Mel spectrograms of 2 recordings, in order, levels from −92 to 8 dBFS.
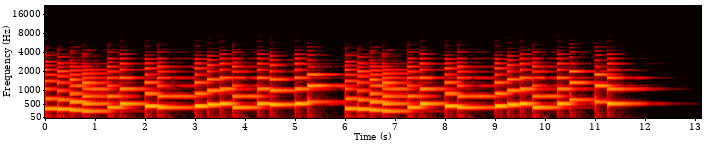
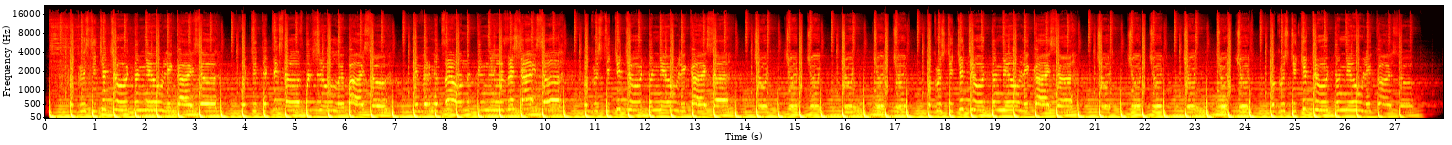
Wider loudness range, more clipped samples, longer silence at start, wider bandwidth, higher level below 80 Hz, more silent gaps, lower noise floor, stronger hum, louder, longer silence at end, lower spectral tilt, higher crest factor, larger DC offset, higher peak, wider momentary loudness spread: about the same, 1 LU vs 1 LU; neither; about the same, 0 s vs 0.1 s; second, 6 kHz vs 16.5 kHz; second, -70 dBFS vs -14 dBFS; neither; first, -80 dBFS vs -37 dBFS; neither; second, -32 LUFS vs -13 LUFS; first, 1.1 s vs 0.4 s; about the same, -6 dB/octave vs -6 dB/octave; about the same, 14 dB vs 12 dB; neither; second, -18 dBFS vs 0 dBFS; first, 7 LU vs 3 LU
